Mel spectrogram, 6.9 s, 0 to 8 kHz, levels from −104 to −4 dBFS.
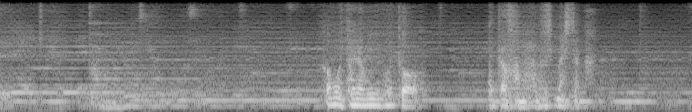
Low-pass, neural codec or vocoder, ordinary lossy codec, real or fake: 7.2 kHz; codec, 16 kHz, 0.5 kbps, FunCodec, trained on Chinese and English, 25 frames a second; none; fake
